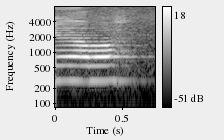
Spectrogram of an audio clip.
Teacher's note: ഹ നിർത്തുമ്പോൾ നമ്മൾ സുക്കൂന് കൊടുത്തിട്ട് നിർത്തി കൊടുക്കുക കേട്ടോ. നിർത്തുമ്പോൾ നമ്മുടെ തൊണ്ടയുടെ ഏറ്റവും അവസാന ഭാഗത്തു നിന്ന് ഹൻ്റെ ഒരു സൗണ്ട് വരുന്ന രീതിയിൽ വേണം നിർത്താൻ.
